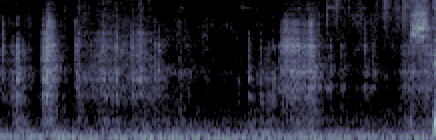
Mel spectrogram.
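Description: Faint handling sounds of hands knotting a ribbon around a coin-studded apple: a few light metallic clicks and a brief soft rustle.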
